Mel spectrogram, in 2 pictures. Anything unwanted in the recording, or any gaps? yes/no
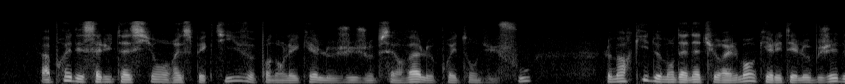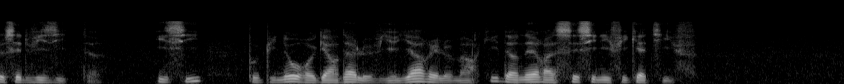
no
